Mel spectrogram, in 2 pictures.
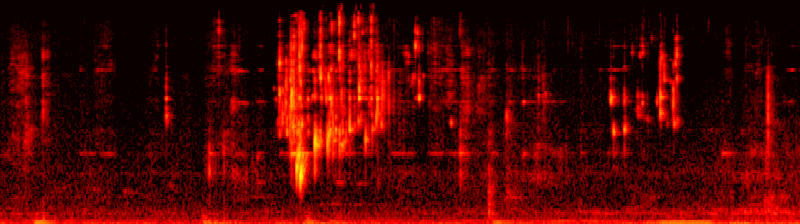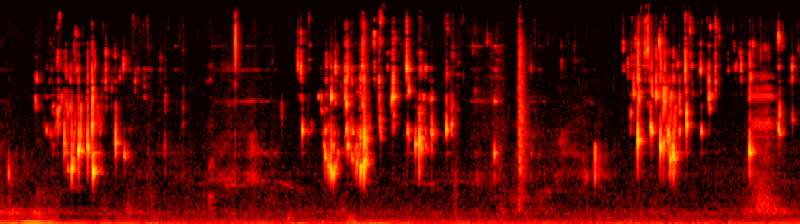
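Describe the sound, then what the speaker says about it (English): A washcloth is wetted in warm water, with several separate bursts of dripping and wet squishing spread over a quiet stretch, close and intimate, with no talking. "So, I just want to wet my washcloth."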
